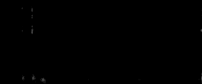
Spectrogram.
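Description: Near silence, with two or three faint computer mouse clicks about a quarter of a second in.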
